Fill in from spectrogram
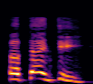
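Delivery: urgent warning shout. A narrator's reading. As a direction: yell it before the blow lands.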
